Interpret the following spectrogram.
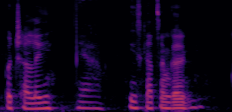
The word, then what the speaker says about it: Bocelli: Bocelli. Bocelli.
